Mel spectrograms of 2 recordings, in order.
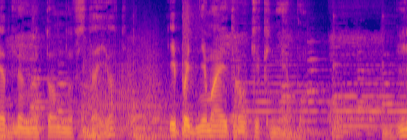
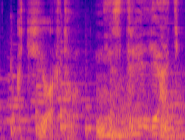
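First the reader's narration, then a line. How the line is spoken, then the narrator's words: Hissing captain. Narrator (Russian): прошипел капитан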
